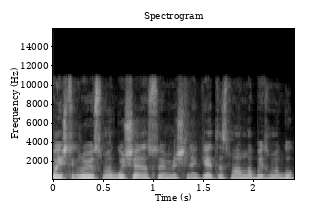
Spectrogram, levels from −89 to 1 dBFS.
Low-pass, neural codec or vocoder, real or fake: 10.8 kHz; none; real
